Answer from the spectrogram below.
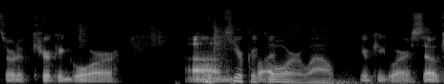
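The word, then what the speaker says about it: gaard: little inconsistent I know the proper Danish pronunciation is not to pronounce the hard D at the end so it's sort of Kore um Kore wow Kore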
